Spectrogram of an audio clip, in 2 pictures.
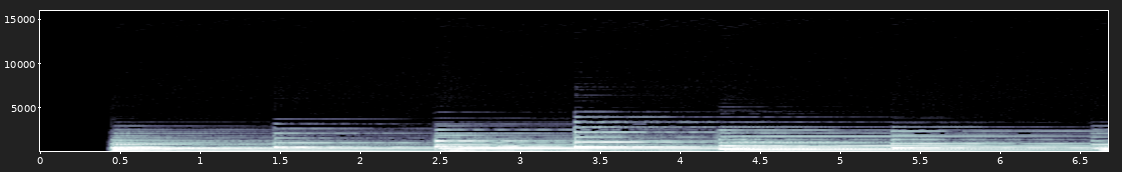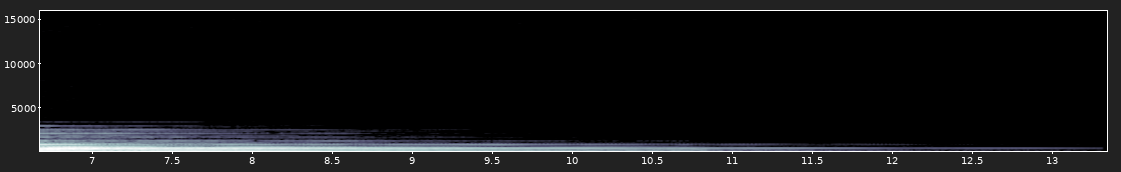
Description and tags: A small lyrical phrase.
